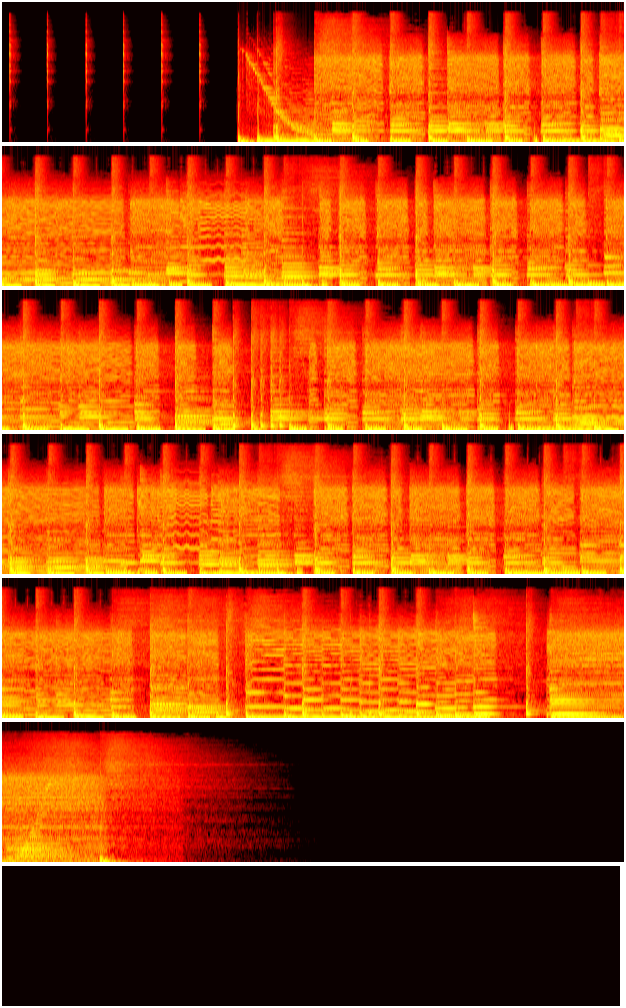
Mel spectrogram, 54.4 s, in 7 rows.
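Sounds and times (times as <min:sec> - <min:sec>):
instrumental recorder accompaniment: 0:03.0 - 0:40.5.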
